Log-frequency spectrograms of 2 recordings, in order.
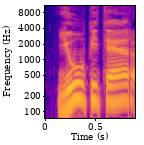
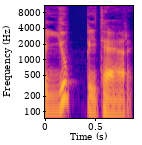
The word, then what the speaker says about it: Jupiter: father of the sky the sky father yuper or yuper In classical Latin pronunciation and the same pronunciation in ecclesiastical Latin what about the ancient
